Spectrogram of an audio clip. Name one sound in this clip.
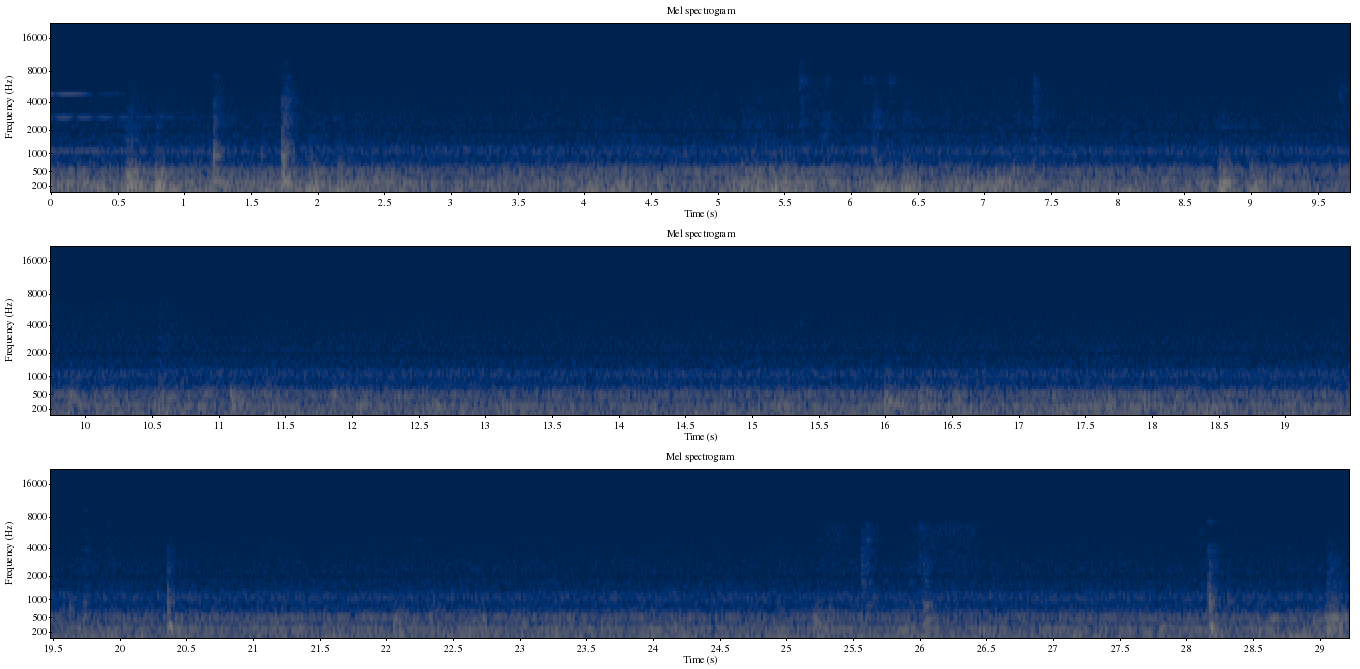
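Train wheels clack over rail joints and switches.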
